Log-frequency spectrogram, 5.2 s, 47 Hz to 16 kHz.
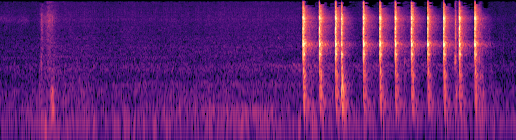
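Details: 2002 Mitsubishi Galant: a quick run of about a dozen sharp, dry clicks, roughly six or seven a second, in a quiet car; cause not stated.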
